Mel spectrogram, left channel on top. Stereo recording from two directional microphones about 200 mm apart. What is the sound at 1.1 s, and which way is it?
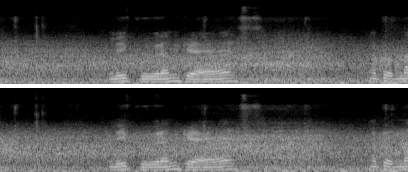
Speech, 15° left (ahead or behind).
